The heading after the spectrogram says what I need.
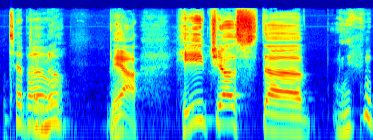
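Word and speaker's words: Thibault: Tim Tebow, even though it's spelled weirdly, it's just pronounced that way. Tebow.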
